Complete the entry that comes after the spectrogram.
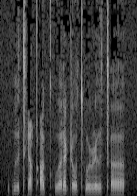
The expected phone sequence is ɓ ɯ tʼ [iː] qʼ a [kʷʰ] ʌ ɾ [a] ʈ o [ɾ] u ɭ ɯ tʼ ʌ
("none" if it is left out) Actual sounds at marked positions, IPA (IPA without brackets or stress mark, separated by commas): i, kʷʰ, ʌ, tʼ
